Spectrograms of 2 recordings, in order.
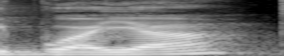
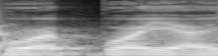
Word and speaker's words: Boillat: So it's T-B-O-I-L-L-A-T. It's T Boillat. This is basically T, the letter of my first name, and yeah. Boillat is my family name.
